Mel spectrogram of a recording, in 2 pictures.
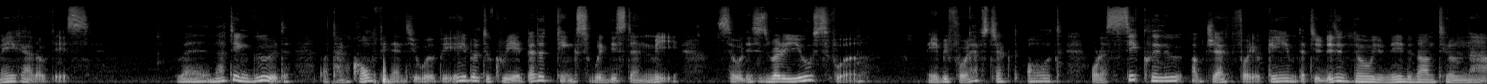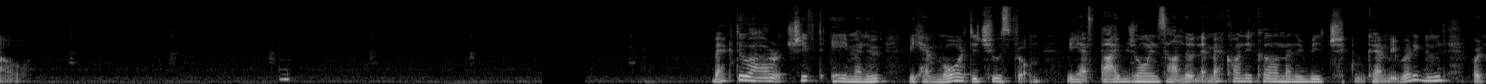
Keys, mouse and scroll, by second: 4.4-10.1 middle drag, 4.9 scroll up 1, 5.1 scroll down 2, 5.4-6.0 scroll up 2, 6.0 y, 7.1 Delete, 7.4 shift+a, 9.4-10.1 scroll down 2, 10.1-14.6 drag, 14.6-15.6 middle drag, 15.6 scroll up 1, 16.1 x, 16.4-16.7 scroll up 1, 16.9 middle click, 17.2 shift+a, 27.8-28.2 scroll down 2, 28.2-29.7 middle drag, 29.1-29.4 scroll up 2.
